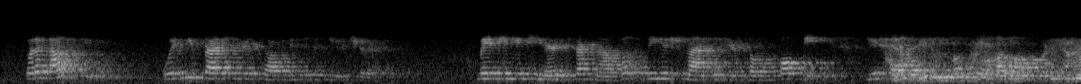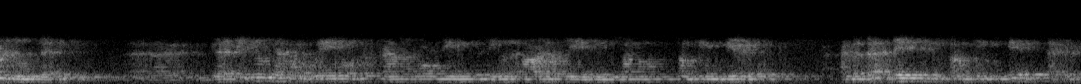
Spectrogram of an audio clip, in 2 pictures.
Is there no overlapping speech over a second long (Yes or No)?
No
